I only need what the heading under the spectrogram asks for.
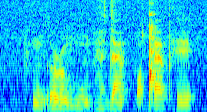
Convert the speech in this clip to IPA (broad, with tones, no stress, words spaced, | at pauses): pʰĩ˩˧ro˥ ɭõ˩˧bõ˩ bæ̤˥dæ˧ pːɒ˩ǃæ˥pʰe˥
